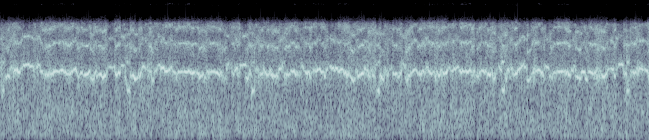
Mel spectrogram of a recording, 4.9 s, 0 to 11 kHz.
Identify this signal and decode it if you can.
Emergency Alert System (SAME) tones, heard as harsh buzzing bursts. It is heard from 0.9 to 4.1 s.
